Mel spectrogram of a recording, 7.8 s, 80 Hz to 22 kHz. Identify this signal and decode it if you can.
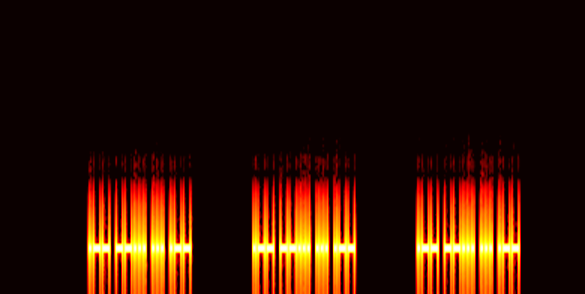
Morse code, heard as a keyed tone, about 40 wpm, 700 Hz. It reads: W7SW W7SW W7SW
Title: Call Signs Repeated 2x - 40wpm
